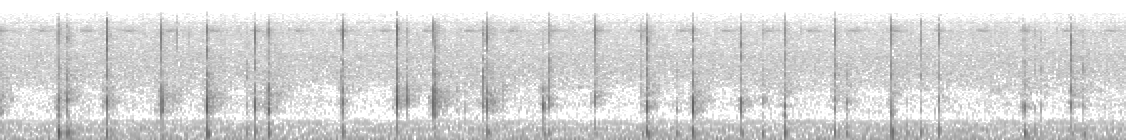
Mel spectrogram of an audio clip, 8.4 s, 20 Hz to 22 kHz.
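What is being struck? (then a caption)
Thin PVC plastic pouch. Long red nails tap and scratch the surface of a thin, iridescent holographic PVC pouch held up in the hands. About 24 sharp, dry clicks fall at an unhurried, uneven pace, each bright and dying away almost instantly. A faint, steady high whine and a low hum run underneath.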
